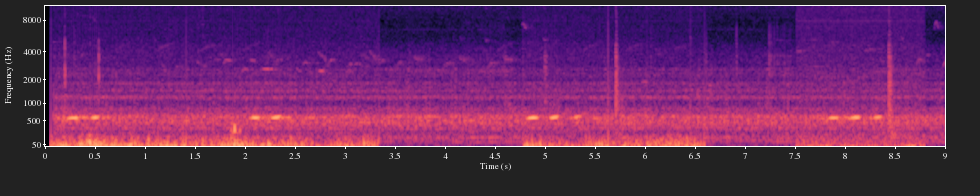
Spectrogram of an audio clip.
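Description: Eurasian hoopoe giving soft, low hollow 'oop-oop' notes in short bursts about every three seconds, over a steady low rumble of distant traffic.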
